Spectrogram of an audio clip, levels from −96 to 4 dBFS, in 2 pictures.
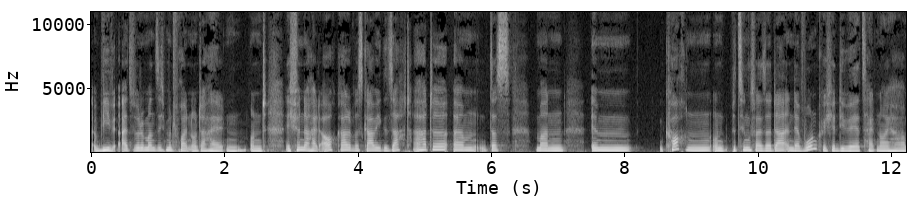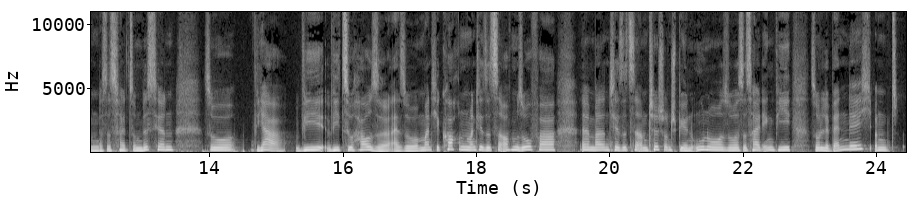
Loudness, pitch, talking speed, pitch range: -18 LUFS, 190 Hz, 170 wpm, 175-205 Hz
